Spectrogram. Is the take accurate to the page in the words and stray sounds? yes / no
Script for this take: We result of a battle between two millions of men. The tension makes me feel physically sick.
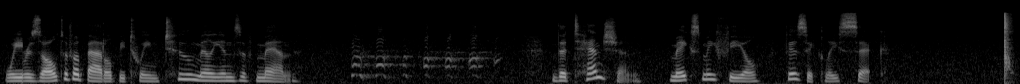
no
